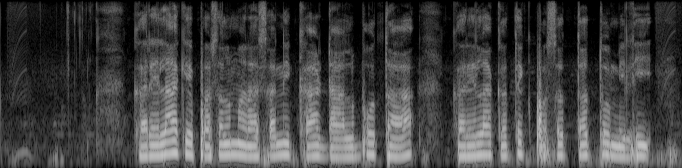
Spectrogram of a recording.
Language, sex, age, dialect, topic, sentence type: Chhattisgarhi, male, 31-35, Northern/Bhandar, agriculture, question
